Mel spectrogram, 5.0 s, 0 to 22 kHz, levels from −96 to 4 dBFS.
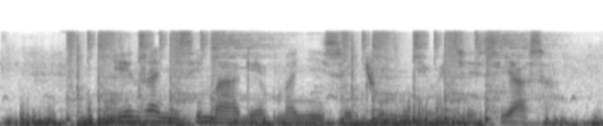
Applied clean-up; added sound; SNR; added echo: none; Drum kit; 9 dB; none.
